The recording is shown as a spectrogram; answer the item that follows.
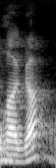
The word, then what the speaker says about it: raga: sur YouTube rag ou raga, plutôt raga. On écrit raga, mais ça se prononce rag.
